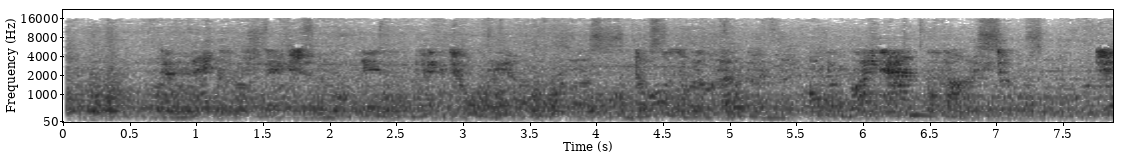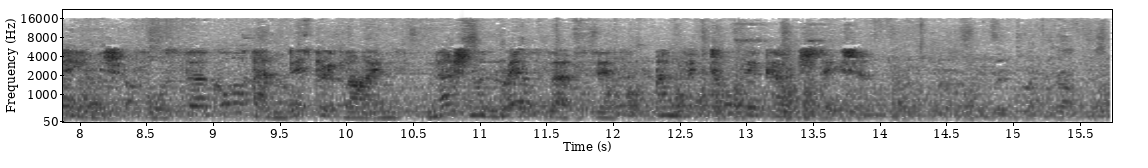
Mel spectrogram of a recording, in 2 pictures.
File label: Line Victoria Next Victoria, Underground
